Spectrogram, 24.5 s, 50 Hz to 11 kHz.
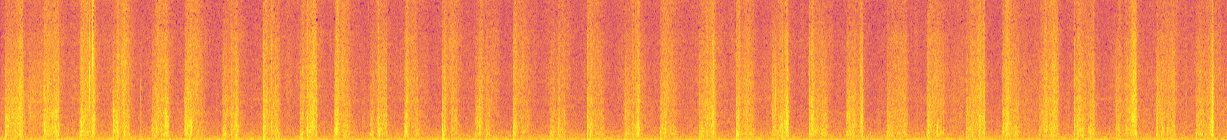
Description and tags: Walking on carpet: squeaky sport shoes. Recorded with a ZOOM H2 in a basement of a house, normalized with Audacity.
